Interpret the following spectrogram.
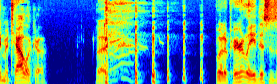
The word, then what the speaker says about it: Metallica: metal heavy metal but we don't say metal icka we say Metallica okay yeah you exactly you put the different emphasis on the different syllable and it's a totally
